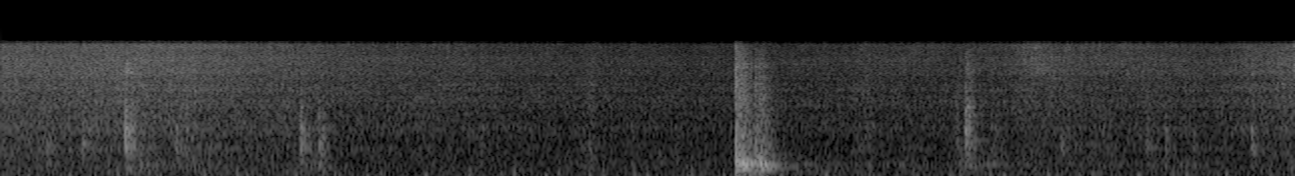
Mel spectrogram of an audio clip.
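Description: Thin steak and Seville orange stir fry sizzles steadily in a hot pan, a constant fairly quiet hiss with a few sharp spits and pops, one louder crackle midway.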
